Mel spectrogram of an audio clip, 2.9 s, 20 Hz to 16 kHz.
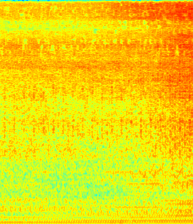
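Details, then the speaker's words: Talbot Express with swapped Peugeot 2.0 HDI DW10RHY diesel, 20 psi boost, R70 BMW fuel pump, MR2 intercooler, tuned: steady even idle with soft regular clatter, no misses or knocks, fuel pump audible; runs clean and healthy. "Runs clean as anything. sounds pretty good, too."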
